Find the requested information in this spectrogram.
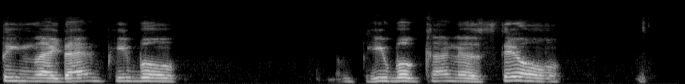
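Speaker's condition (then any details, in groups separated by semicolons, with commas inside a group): Cerebral palsy; wheelchair over the years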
